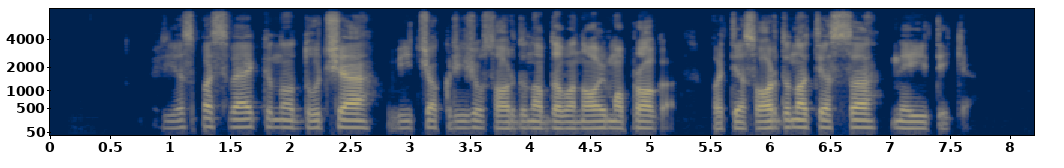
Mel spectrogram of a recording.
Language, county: Lithuanian, Utena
